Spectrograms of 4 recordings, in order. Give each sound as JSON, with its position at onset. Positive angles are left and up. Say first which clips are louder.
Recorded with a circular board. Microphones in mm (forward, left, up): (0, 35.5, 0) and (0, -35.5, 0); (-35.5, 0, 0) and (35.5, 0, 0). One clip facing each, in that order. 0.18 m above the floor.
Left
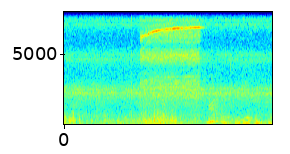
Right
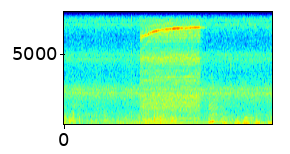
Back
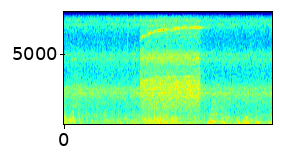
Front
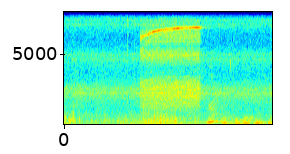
{"t": 1.5, "sound": "sawing", "louder": "right 2 dB, front 1 dB", "azimuth_deg": -75, "distance_m": 1.2}
{"t": 2.8, "sound": "a woman speaking", "louder": "left 4 dB, front 4 dB", "azimuth_deg": 5, "distance_m": 4.5}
